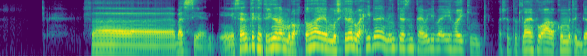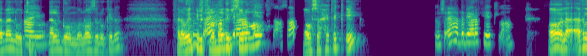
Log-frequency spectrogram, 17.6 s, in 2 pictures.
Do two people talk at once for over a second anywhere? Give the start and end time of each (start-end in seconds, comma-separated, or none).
11.5-12.8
